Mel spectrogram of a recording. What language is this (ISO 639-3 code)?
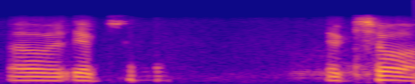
brx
